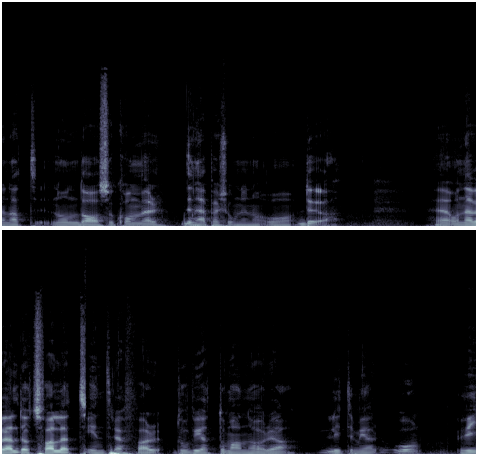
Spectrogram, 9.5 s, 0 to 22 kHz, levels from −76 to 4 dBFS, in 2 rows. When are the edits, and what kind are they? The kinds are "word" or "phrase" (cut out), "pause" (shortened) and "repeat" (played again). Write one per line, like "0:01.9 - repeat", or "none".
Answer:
0:06.4 - pause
